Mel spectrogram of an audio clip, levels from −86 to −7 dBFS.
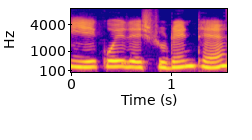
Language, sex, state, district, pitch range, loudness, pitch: Hindi, female, Uttar Pradesh, Hamirpur, 215-235 Hz, -13 LUFS, 225 Hz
